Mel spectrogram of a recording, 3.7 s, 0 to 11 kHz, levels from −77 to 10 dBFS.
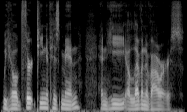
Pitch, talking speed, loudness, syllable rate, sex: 110 Hz, 175 wpm, -19 LUFS, 4.3 syllables/s, male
